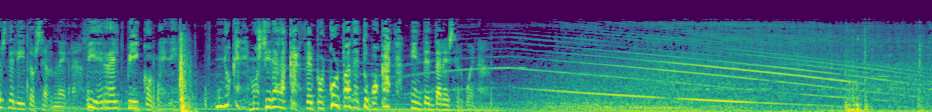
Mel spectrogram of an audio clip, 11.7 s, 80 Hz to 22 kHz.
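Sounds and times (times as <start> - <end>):
speech: 0.0 - 6.3
low road rumble: 0.0 - 11.6
police patrol car siren wailing: 2.8 - 11.6.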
